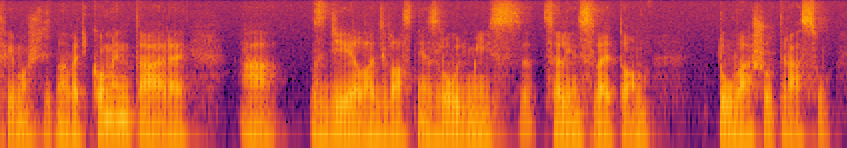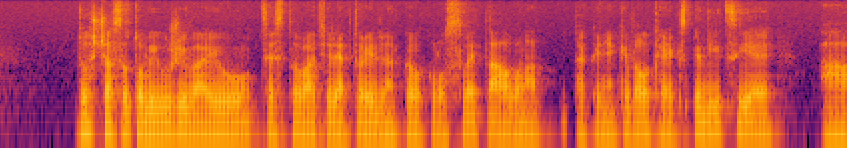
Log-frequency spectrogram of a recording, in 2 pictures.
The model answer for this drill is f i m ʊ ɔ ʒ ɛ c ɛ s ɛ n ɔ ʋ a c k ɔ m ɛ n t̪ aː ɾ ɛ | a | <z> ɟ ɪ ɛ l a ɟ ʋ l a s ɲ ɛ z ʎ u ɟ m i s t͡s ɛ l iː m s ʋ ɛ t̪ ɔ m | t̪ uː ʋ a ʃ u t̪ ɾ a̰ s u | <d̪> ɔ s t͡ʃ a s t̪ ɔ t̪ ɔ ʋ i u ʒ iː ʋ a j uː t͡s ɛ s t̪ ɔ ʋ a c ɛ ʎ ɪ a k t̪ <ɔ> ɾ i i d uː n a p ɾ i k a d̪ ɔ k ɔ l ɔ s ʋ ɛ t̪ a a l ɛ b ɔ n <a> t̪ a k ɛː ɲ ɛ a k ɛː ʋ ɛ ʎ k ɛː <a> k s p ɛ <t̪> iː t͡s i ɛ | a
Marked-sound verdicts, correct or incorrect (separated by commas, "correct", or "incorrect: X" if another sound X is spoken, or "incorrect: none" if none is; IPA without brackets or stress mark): correct, correct, correct, correct, incorrect: ɛ, incorrect: d̪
